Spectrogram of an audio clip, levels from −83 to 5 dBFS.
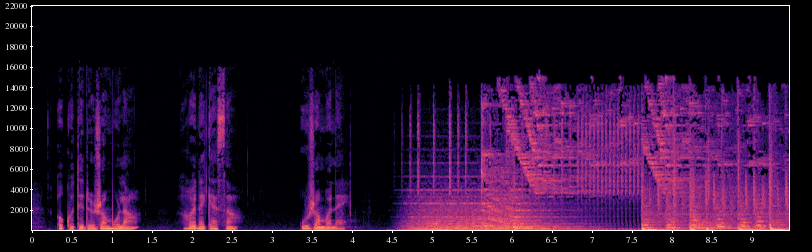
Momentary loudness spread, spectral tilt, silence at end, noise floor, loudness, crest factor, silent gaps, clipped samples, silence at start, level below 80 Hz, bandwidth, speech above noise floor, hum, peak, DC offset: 10 LU; -4.5 dB/octave; 0 s; -63 dBFS; -20 LUFS; 18 dB; none; under 0.1%; 0.3 s; -28 dBFS; 16 kHz; 42 dB; none; -2 dBFS; under 0.1%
